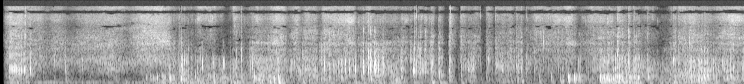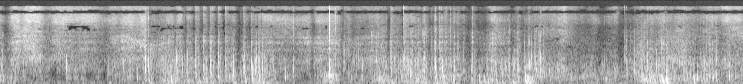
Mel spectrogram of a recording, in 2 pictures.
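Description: Hands hold a hollow, medium black leather bag while long pointed nails and fingertips grip, rub and squeeze its surface. A continuous, fairly quiet stream of dense leather creaks, rubbing and scratchy scrapes rises and falls, with a midrange tone and brief bright edges.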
